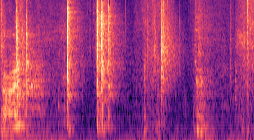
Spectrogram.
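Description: A wooden chair creaks and knocks as it is moved.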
